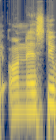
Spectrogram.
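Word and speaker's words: honesty: उसके बाद हॉनेस्टी यानी ईमानदारी, ऑनेस्टी बोला जाता है इसको। ऑनेस्टी लिखा हुआ है लेकिन इसको ऑनेस्टी बोला जाता है। जैसे मैं आर्टिकल में आप लोगों को बताऊंगा एच साइलेंट क्यों होता है।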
